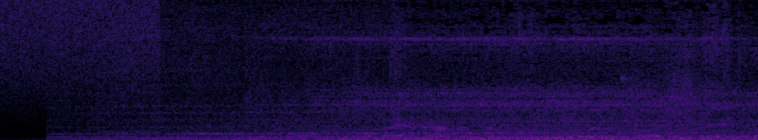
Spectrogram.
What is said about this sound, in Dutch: Ik heb eh, van de week, een paar weken geleden, moet nu opeens aan denken, heb ik een kort stukje opgenomen op het station.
